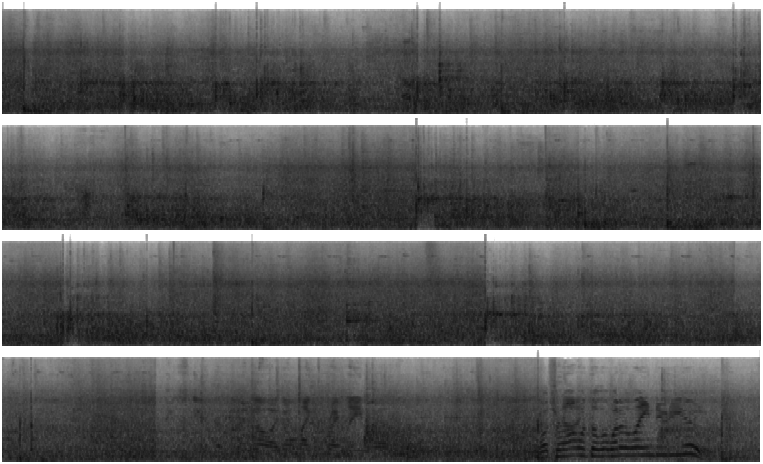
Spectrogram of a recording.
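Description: Busy bowling-alley din: bowling balls rolling down the lanes in a continuous rumble, with a handful of sharp crashes of pins and a murmur of crowd chatter underneath.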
